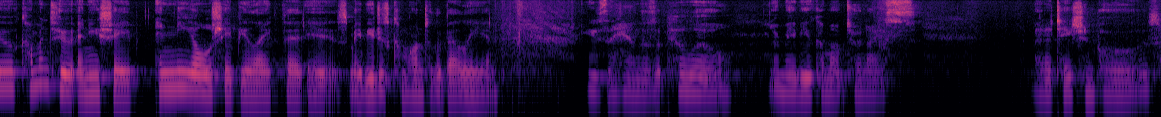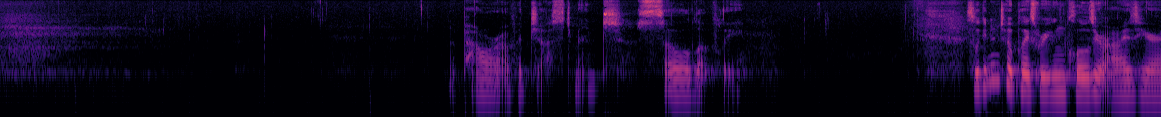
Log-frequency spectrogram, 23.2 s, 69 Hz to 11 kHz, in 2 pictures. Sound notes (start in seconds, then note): 11.6 breathing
